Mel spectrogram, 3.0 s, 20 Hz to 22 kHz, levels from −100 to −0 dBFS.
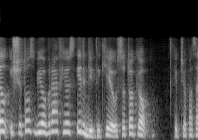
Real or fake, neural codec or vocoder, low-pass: fake; codec, 16 kHz, 0.7 kbps, FocalCodec; 7.2 kHz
